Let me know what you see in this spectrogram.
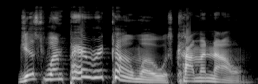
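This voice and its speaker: Someone uses a put-on character voice that is gruff and growling, at a moderate pace. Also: man, fairly high pitch for a man. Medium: read story. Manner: gruff, growling.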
